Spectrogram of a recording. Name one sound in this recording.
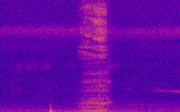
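A man grunts a short questioning hum.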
